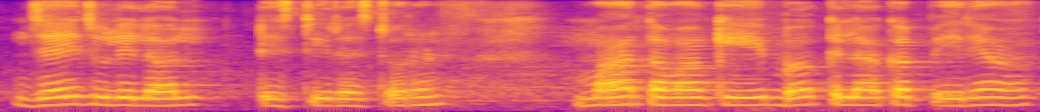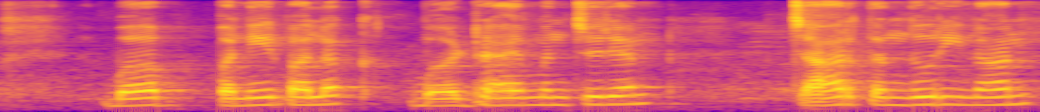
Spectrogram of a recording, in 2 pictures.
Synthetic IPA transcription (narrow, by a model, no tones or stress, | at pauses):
d͡ʑɐɪd͡ʑulelaːl | ʈeːsʈiɾeːsʈoːɾə̃ɳʈmãːt̪ɐʋ̤ãkʰeːɓɐkɪlaːkpɛɦɪɾijã | ɓɐpɐniːɾpaːləkɓɐɖɾaːɪmɐ̃ɲt͡ɕʊɾijən | t͡ɕaːɾt̪ɐ̃nd̪oːɾinaːn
